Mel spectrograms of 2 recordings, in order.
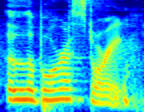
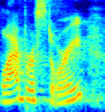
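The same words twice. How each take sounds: First: The word does not start like 'Labrador'. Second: The word starts like 'Labrador'. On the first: It avoids being mistaken for talk about dogs. The speaker calls it right. "I have to say it like that" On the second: Listeners think it refers to a dog. The speaker calls it wrong. "which is what I would naturally say"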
